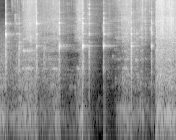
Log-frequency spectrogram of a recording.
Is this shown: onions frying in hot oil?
yes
